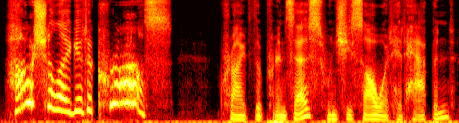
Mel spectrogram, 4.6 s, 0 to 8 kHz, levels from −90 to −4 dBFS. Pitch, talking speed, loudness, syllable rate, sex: 155 Hz, 185 wpm, -18 LUFS, 4.8 syllables/s, male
